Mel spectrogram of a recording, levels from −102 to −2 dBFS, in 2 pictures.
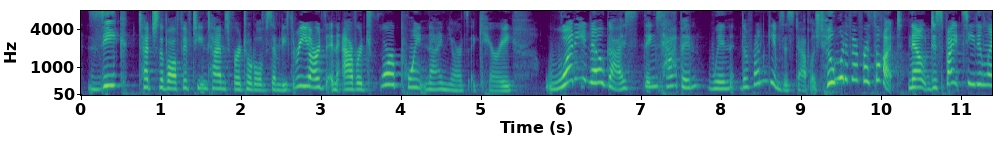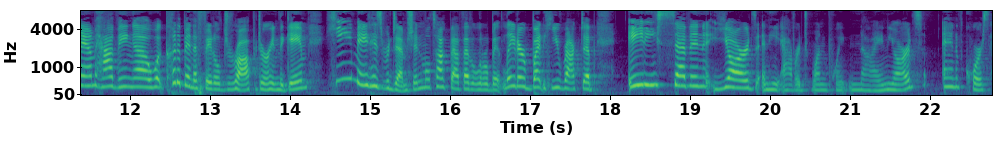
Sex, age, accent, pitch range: female, 10-29, American, 205-325 Hz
